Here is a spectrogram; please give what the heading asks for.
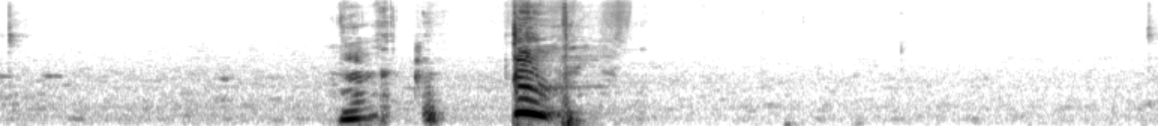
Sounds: Sneeze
